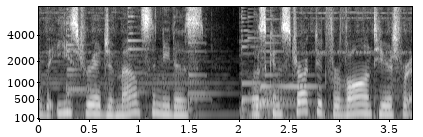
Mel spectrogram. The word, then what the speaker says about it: Sanitas: I know several people who say Sanitas. And if you do research on the word, it does seem like that is likely to be the original pronunciation. Back when it was named after the sanatorium that was right there at the base of the mountain. So I think there's a lot of evidence that it was for a long time pronounced Sanitas. And now we say Sanitas, and, you know, it's just kind of too late to go back.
